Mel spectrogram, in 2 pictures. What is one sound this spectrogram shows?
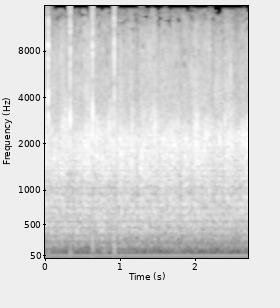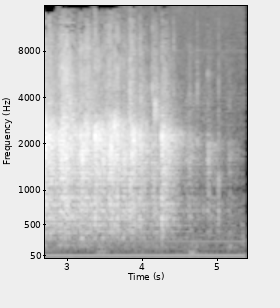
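An audience applauds in a room that echoes.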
